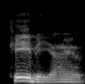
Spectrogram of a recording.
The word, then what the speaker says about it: Taibi: Tabi. Taibi, it's T-A-I-B-I, right? Yeah, it's an Arabic word and an Italian pronunciation, so it's impossible.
